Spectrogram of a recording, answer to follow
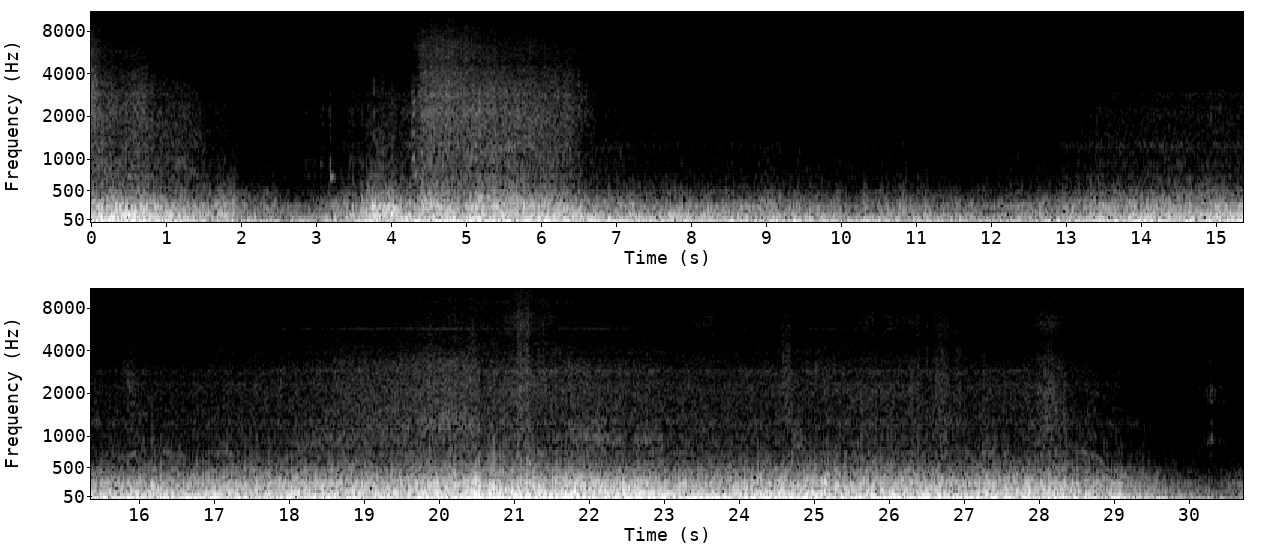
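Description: Rushing air buffeting the camera microphone in flight under a tandem paraglider: a loud, low rumble. It eases briefly a few seconds in and again near the middle, has a hissier gust about four seconds in, and is at its strongest through the second half.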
